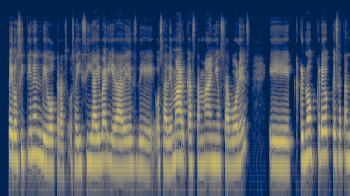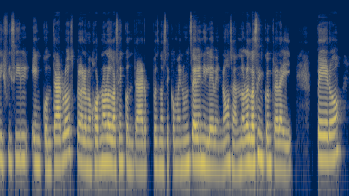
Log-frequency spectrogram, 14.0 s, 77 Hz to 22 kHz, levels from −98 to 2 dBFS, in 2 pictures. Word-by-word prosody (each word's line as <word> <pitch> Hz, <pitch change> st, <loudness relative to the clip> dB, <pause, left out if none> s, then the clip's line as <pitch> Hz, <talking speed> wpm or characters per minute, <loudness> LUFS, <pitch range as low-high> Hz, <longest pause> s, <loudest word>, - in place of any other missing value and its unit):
pero 225 Hz, -2 st, +4 dB
sí 240 Hz, +1 st, -5 dB
tienen 250 Hz, 0 st, -2 dB
de 205 Hz, -3 st, +2 dB
otras, 180 Hz, -4 st, -3 dB
o -, -, -10 dB
sea, 190 Hz, -, -6 dB
y 190 Hz, -, -3 dB
sí 205 Hz, +2 st, -3 dB
hay 200 Hz, 0 st, +4 dB
variedades 190 Hz, -3 st, -1 dB
de, 180 Hz, -3 st, -6 dB
o 185 Hz, -, -4 dB
sea 185 Hz, 0 st, -1 dB
de 180 Hz, +1 st, -2 dB
marcas, 225 Hz, -2 st, +4 dB
tamaños, 205 Hz, 0 st, -2 dB
sabores. 195 Hz, -, -2 dB, 0.3 s
Eh, 185 Hz, -1 st, -1 dB
q 220 Hz, -, +2 dB
no 240 Hz, +2 st, +2 dB
creo 250 Hz, 0 st, +1 dB
que 240 Hz, -, -2 dB
sea 235 Hz, 0 st, -5 dB
tan 230 Hz, -1 st, -4 dB
difícil 220 Hz, +1 st, -6 dB
encontrarlos, 195 Hz, +5 st, +1 dB
pero 220 Hz, -5 st, -3 dB
a -, -, +1 dB
lo 190 Hz, -, +2 dB
mejor 190 Hz, +1 st, +1 dB
no 205 Hz, 0 st, +4 dB
los 205 Hz, -1 st, +5 dB
vas 190 Hz, +2 st, +3 dB
a -, -, 0 dB
encontrar, 180 Hz, -3 st, -2 dB
pues 185 Hz, -, -5 dB
no 185 Hz, 0 st, -4 dB
sé 185 Hz, 0 st, -11 dB
como 185 Hz, -1 st, -8 dB
en 185 Hz, +1 st, -6 dB
un 195 Hz, +1 st, 0 dB
7-Eleven, 195 Hz, -4 st, +2 dB
¿no? 185 Hz, +3 st, -3 dB
O -, -, 0 dB
sea, 175 Hz, -4 st, -4 dB
no 180 Hz, +1 st, -2 dB
los 200 Hz, +1 st, +6 dB
vas 195 Hz, 0 st, +6 dB
a 250 Hz, -, +3 dB
encontrar 200 Hz, -5 st, 0 dB
ahí. 170 Hz, -1 st, -2 dB, 0.5 s
Pero, 225 Hz, +4 st, +3 dB
200 Hz, 225 wpm, -23 LUFS, 185-220 Hz, 0.5 s, los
